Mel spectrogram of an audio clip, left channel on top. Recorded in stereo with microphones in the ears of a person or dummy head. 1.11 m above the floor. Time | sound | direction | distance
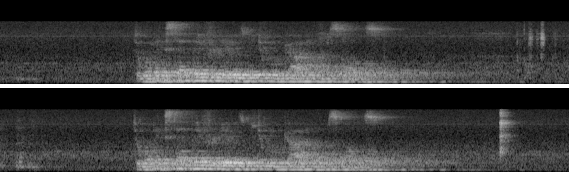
1.3 | a man speaking | 55° right (ahead or behind) | 3.5 m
